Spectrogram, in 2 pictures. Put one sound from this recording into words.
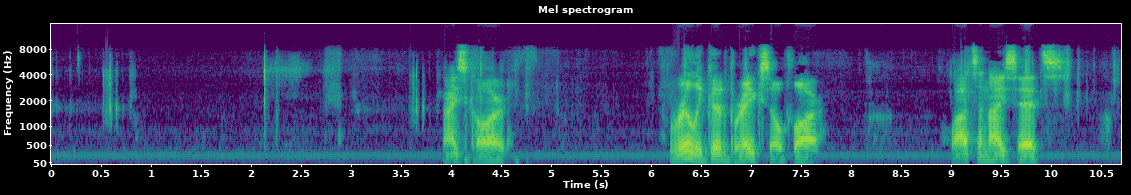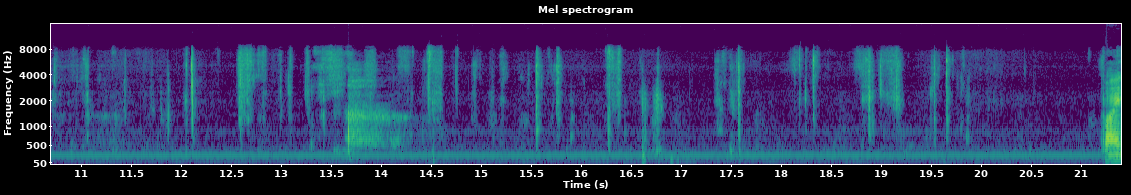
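Trading cards rustle and slide between fingers.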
